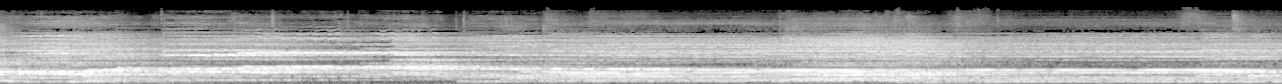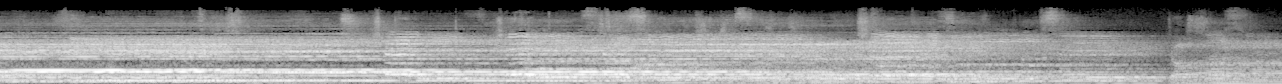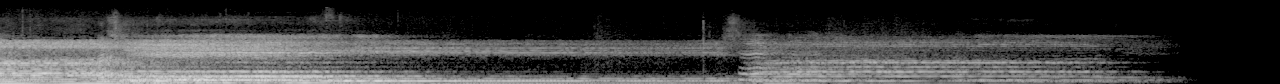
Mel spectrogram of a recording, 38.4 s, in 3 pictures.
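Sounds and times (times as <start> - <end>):
a cappella choir of sixteen soprano alto tenor and bass voices: 0.0 - 30.3, 32.9 - 36.8.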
